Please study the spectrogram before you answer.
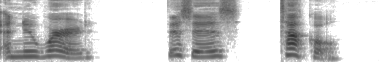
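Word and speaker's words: たこ: This is taco. It's pronounced almost exactly like the word taco in English, or I guess Spanish?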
